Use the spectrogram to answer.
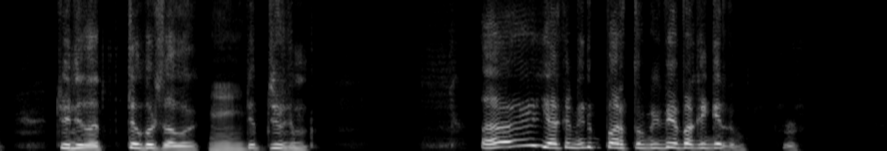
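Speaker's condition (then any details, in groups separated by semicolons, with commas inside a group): Cerebral palsy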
